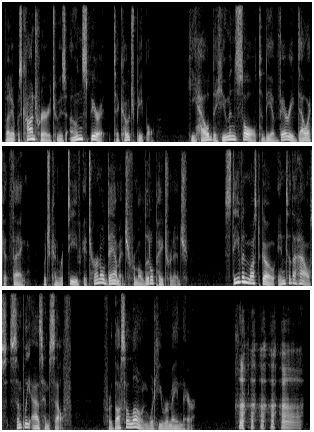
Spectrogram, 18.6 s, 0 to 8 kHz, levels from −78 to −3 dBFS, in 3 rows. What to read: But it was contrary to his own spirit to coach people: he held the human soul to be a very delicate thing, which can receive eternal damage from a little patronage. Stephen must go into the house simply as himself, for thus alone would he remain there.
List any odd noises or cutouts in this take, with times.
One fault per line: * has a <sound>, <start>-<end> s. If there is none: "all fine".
* has a dropout, 7.4-7.5 s
* has a laugh, 17.1-18.4 s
